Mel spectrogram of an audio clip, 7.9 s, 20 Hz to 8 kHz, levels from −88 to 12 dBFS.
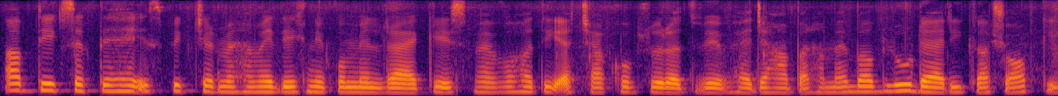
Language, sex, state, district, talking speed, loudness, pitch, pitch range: Hindi, female, Chandigarh, Chandigarh, 220 wpm, -17 LUFS, 160 Hz, 150-170 Hz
